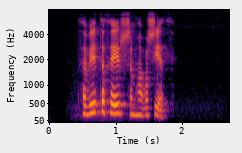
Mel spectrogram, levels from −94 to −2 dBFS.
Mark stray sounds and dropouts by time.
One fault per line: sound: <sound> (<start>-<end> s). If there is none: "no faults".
no faults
